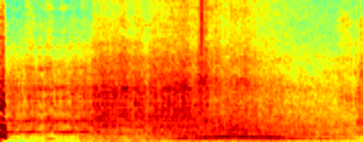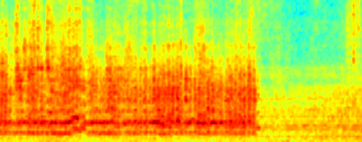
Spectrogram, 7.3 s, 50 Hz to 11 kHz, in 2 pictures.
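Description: Nissan 4x4 ute's engine running as it noses down a steep, muddy bank, its note rising once and falling back about two seconds in, over a steady rushing noise.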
